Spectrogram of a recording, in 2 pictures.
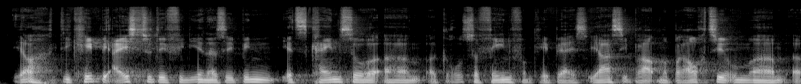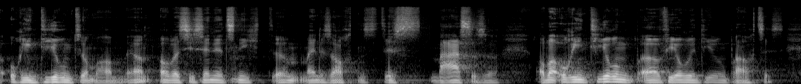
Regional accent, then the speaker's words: Tyrol, Austria; ich als Österreicher, als, als Tiroler, als Europäer

